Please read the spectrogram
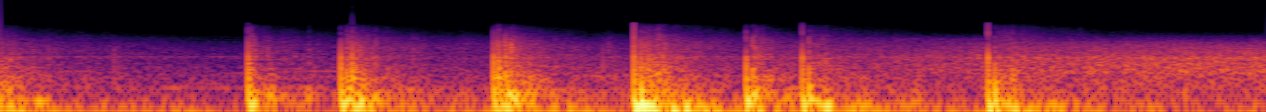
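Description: Aerial fireworks bursting overhead: about eight sharp bangs at uneven intervals, each trailing off in a short rolling echo. The bangs stop near the end.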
